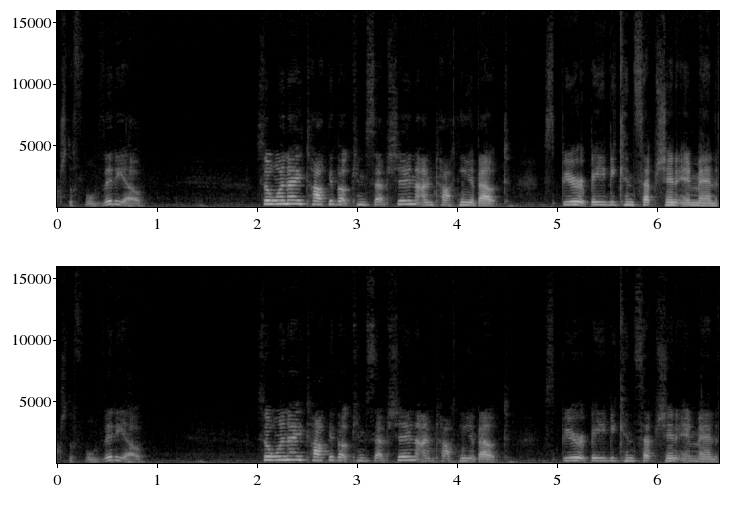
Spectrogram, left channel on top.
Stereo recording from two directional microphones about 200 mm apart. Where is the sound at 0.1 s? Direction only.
40° left (ahead or behind).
